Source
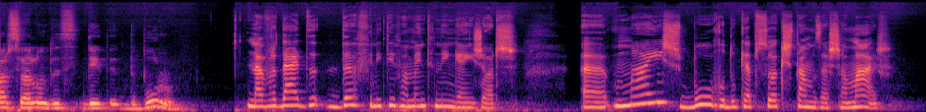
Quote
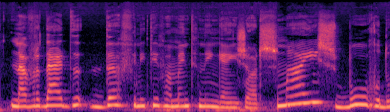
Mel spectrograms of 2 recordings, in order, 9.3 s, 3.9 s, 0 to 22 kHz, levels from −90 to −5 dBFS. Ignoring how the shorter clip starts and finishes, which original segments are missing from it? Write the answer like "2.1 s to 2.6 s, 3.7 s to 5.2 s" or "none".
5.1 s to 6.2 s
